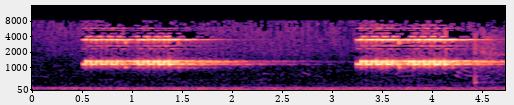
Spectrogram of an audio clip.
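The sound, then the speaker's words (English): A telephone rings twice, each ring a steady, bright electronic trill lasting a couple of seconds, with a pause between them and a low hum underneath. No one speaks. “ask not for whom the phone rings. Answer it and find out.”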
